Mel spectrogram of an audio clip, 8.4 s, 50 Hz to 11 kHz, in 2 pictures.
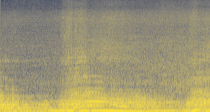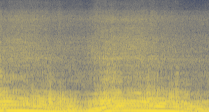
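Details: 2010 Ford F-150 with newly installed Rough Country dual cat-back exhaust, revved after idle: deep even burble swelling smoothly through three throttle blips and dropping back cleanly; no leaks or rattles, sounds good.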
